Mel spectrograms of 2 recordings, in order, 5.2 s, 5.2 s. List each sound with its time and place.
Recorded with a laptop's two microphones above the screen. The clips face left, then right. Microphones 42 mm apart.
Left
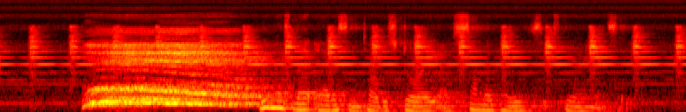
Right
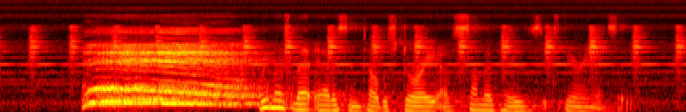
0.6 s a scream: 60° right (ahead or behind), 9 m
1.9 s a woman speaking: 55° right (ahead or behind), 0.6 m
